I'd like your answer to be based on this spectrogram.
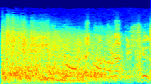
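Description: Gunshot in a western movie scene: one loud, sharp blast with a booming, echoing tail that rolls on for about two seconds, close and dominant.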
